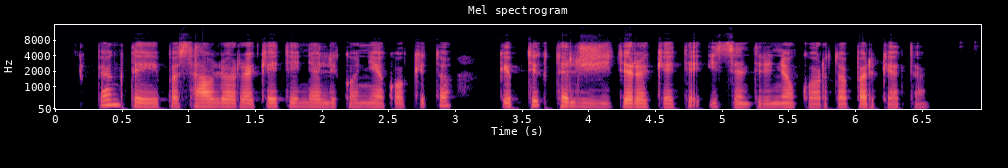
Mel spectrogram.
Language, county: Lithuanian, Utena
